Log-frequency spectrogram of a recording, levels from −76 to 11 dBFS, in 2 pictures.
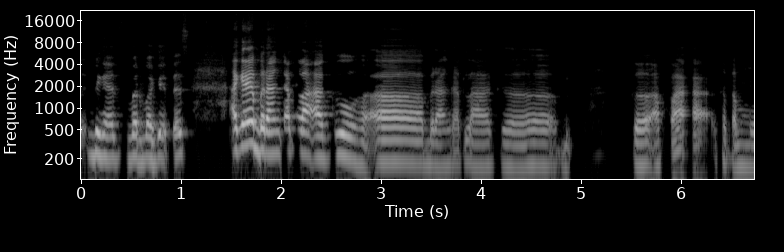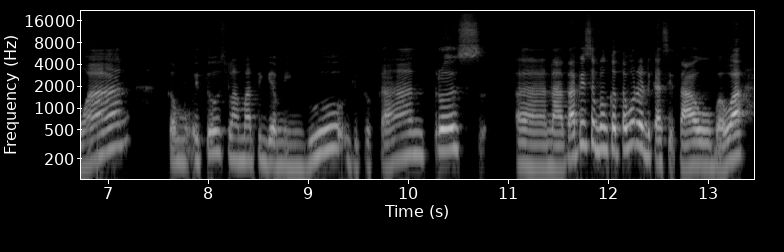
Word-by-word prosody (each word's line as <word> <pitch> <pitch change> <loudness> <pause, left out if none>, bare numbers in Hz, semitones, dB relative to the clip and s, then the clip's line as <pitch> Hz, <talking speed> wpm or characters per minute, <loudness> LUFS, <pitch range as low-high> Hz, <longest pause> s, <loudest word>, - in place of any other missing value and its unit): Dengan 200 -3 +1
berbagai 200 -1 0
tes, 225 0 -3 0.4
akhirnya 305 +4 +9
berangkatlah 240 -1 +5
aku, 215 +2 0 0.2
heeh. 180 -1 +3
Berangkatlah 160 0 -6 0.2
ke 160 -1 -8 0.5
be - - -17 0.6
ke - - -7
apa, - - -2 0.3
ketemuan, 160 - -3 0.4
kemu 185 - -8
itu 190 +5 -6
selama 195 -5 -6
3 185 -2 -6
minggu, 170 - -5
gitu 165 -1 -18
kan. 215 +9 -7
Terus, 270 - +1 0.3
eee, 155 -2 -4
nah 155 -1 -2
tapi, 210 - +2
sebelum 275 -4 0
ketemu 265 +2 +2
udah - - -6
dikasih 180 -2 -4
tau, 165 +1 +2
bahwa, 210 +2 +5
200 Hz, 135 wpm, -25 LUFS, 165-240 Hz, 0.6 s, akhirnya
